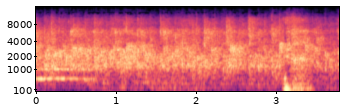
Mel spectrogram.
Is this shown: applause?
yes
